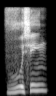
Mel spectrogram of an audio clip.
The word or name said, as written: 复兴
